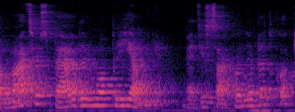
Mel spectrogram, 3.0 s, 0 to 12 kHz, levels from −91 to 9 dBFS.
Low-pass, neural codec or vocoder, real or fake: 10.8 kHz; none; real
